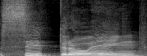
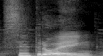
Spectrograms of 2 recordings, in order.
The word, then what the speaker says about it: Citroën: No Brasil, nós falamos Citroën, Citroën. E palavras que terminam com as letras N ou M em português vão ter esse som nasal.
